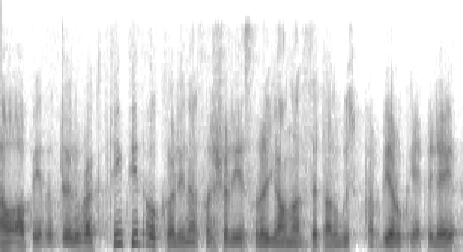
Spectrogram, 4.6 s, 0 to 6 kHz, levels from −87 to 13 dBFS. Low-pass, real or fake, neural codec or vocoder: 5.4 kHz; fake; codec, 16 kHz in and 24 kHz out, 0.4 kbps, LongCat-Audio-Codec, fine tuned four codebook decoder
